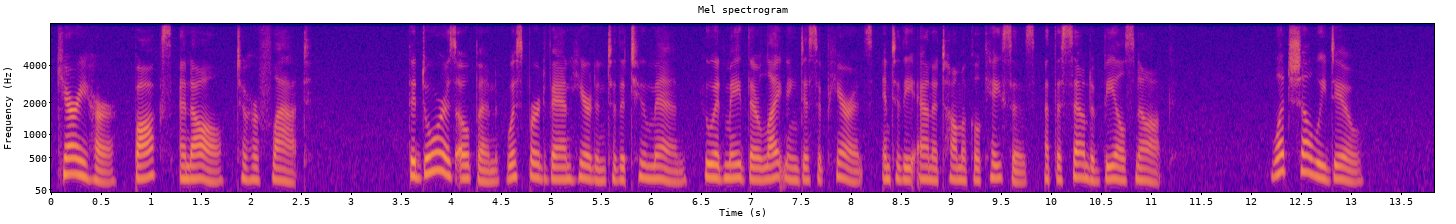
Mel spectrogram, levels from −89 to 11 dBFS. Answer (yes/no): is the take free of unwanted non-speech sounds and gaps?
yes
